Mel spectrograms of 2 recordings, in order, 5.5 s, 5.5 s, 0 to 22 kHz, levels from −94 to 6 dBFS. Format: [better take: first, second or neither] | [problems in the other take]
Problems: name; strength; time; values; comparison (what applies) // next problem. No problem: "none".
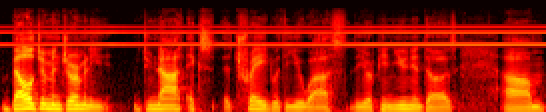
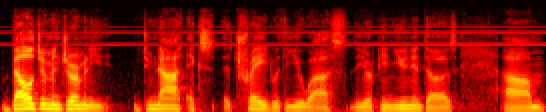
second | high-pitched whine; loud; throughout; 4 kHz, 10 dB below the speech; faint in the second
